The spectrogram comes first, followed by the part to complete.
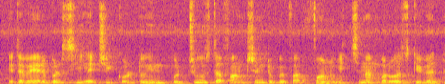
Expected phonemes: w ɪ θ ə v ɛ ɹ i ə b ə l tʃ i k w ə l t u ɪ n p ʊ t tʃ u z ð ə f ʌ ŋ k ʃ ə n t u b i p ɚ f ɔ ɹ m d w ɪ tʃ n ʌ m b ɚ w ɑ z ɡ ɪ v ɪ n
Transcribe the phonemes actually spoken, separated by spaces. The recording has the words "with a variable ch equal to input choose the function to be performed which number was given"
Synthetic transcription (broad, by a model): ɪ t ə v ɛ l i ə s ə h tʃ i k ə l t u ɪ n p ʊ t tʃ u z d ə f ʌ ŋ k ʃ ə n t u b i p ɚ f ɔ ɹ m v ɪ tʃ n ʌ m b ɚ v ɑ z ɡ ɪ v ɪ n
